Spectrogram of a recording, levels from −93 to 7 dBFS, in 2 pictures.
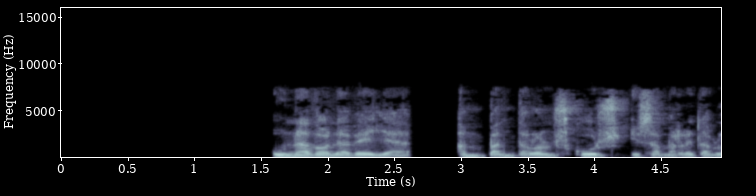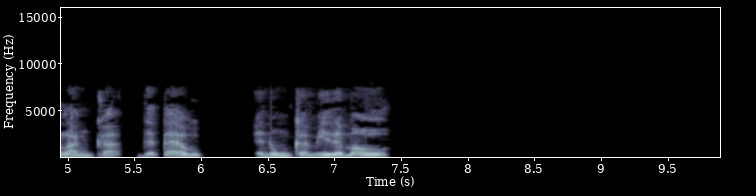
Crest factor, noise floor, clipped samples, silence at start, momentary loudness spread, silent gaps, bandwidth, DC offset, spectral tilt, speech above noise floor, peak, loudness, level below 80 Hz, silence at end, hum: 18 dB; under -90 dBFS; under 0.1%; 1.6 s; 11 LU; 2.73-2.97 s, 6.05-6.39 s; 7.8 kHz; under 0.1%; -5 dB/octave; over 70 dB; -4 dBFS; -21 LUFS; -62 dBFS; 2.5 s; none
